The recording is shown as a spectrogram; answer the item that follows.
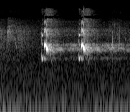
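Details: Lyrebird learning to sing and dance before the mating season; two loud, sharp notes half a second apart, each a bright downward-sweeping chirp with a ringing tone trailing after it.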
